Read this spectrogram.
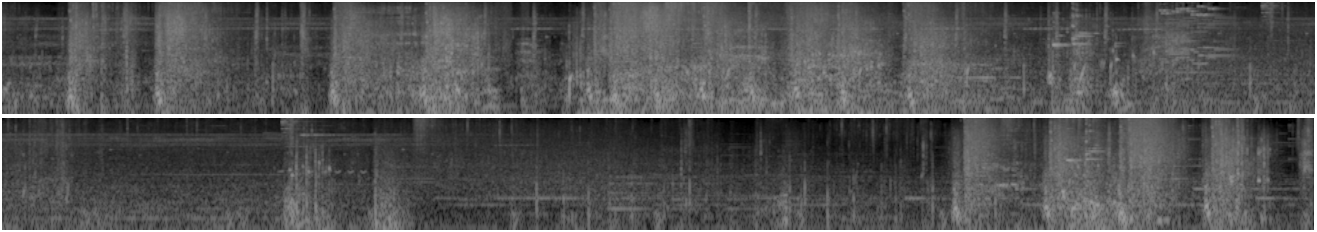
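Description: Magic blasts crackle and zap in quick bursts during a fight.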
